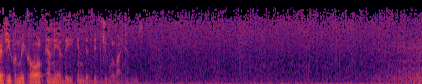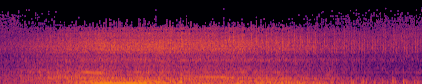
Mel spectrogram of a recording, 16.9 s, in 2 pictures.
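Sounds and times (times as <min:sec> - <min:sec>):
speech: 0:00.0 - 0:02.9
car engine rumbling as the car arrives: 0:07.4 - 0:16.8.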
